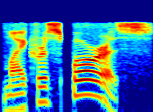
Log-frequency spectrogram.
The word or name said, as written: microsporous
